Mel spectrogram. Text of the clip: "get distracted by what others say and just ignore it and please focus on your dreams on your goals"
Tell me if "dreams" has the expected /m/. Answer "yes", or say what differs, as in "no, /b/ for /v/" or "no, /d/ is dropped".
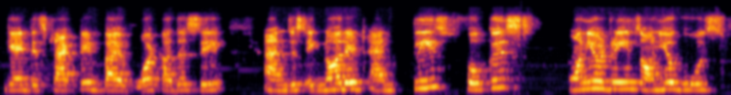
yes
